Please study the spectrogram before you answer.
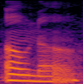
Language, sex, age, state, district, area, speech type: Telugu, female, 45-60, Andhra Pradesh, Visakhapatnam, urban, spontaneous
